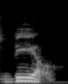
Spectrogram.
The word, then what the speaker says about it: Veo: Gemini uses VO. And VO is spelled VEO.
